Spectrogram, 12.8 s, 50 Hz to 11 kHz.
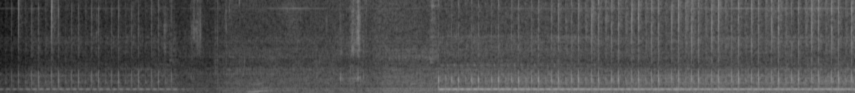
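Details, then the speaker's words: Cutera enlighten picosecond laser, pico genesis mode, in whole-face treatment for tone, pores and collagen, done by a dermatologist: rapid, very regular snapping clicks about 200 a minute over steady tone; pulses shatter skin pigment, quieter as pigment decreases. "on entend beaucoup moins de laser que le laser va être captée par le capter de pigments il va être la lumière va être en chasser dans cette molécule de pigments qui éclate par la suite"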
